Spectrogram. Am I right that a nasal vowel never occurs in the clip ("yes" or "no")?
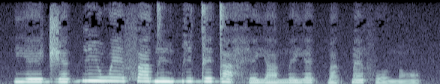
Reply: no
